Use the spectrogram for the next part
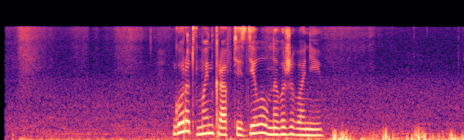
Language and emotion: Russian, neutral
